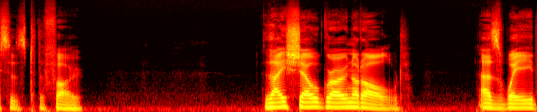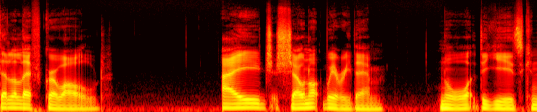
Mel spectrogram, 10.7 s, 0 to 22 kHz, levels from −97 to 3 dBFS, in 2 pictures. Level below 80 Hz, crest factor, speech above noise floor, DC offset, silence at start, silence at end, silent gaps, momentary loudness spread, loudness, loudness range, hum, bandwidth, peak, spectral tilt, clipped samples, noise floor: -46 dBFS; 18 dB; 41 dB; under 0.1%; 0 s; 0 s; none; 14 LU; -23 LUFS; 4 LU; none; 18 kHz; -6 dBFS; -4.5 dB/octave; under 0.1%; -64 dBFS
